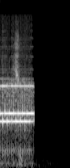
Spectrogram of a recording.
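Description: A telephone rings once for an incoming call, a short, steady electronic tone that cuts off abruptly into silence.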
